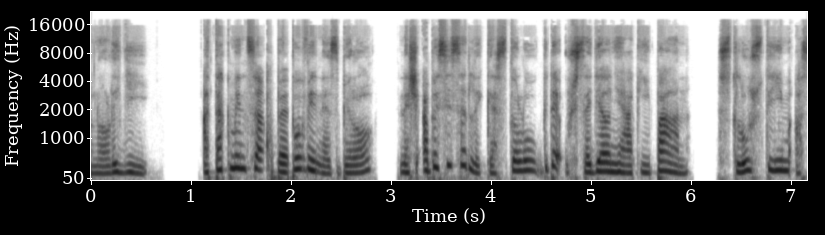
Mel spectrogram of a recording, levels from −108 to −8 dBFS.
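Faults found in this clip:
Repeated packet loss (robotic sound), 1.67–2.28 s. Choppy texture across five gaps, longest 50 ms. Jitter buffer/loss concealment stretching last received audio over missing packets: 170 ms filled, 120 ms dropped outright, about 28% of span concealed.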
